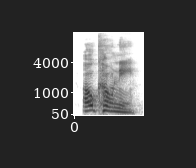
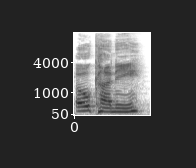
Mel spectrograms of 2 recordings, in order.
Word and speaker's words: Oconee: the cone so okani oconee oconee oconee oconee oconee hopefully that's how it's pronounced very short o very long cone e okay got it got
